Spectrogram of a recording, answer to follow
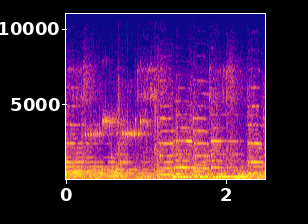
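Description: Instrumental break of a 1980s Bollywood film song: band backing with a steady beat and held melodic notes, no singing.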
